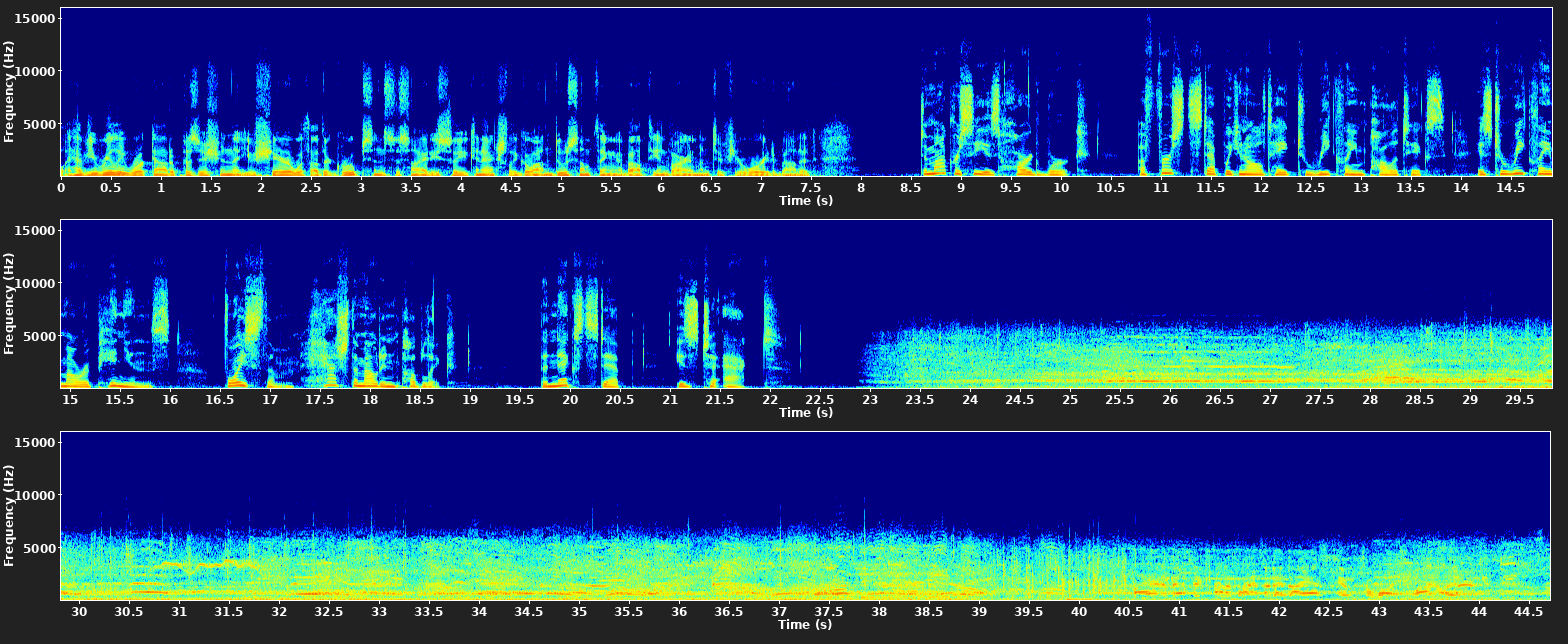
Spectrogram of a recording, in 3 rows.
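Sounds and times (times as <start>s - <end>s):
speech: 0.0s - 7.9s, 8.6s - 18.9s, 19.7s - 22.2s
crowd screaming at a political rally: 22.9s - 44.7s.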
